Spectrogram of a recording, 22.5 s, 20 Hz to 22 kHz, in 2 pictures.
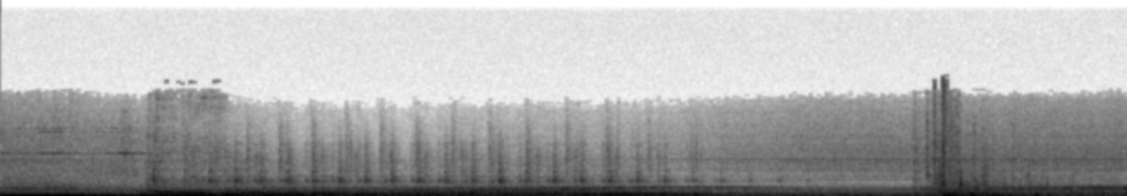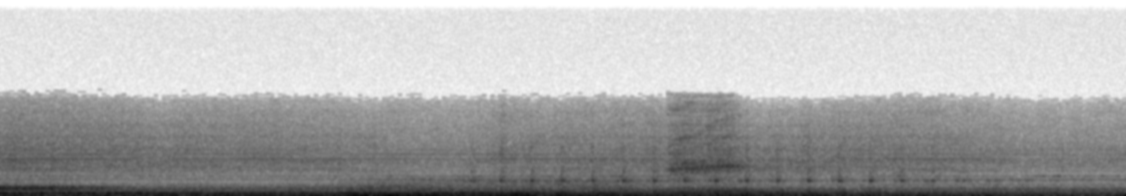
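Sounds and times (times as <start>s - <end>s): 
outdoor ambience above a cavern: 0.0s - 22.5s.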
